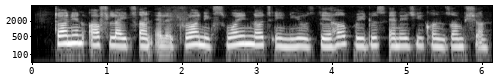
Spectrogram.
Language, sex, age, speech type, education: Nigerian Pidgin, female, 46-60, read, primary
